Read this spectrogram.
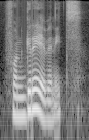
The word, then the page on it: von Graevenitz: finlandssvenska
